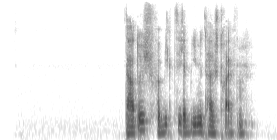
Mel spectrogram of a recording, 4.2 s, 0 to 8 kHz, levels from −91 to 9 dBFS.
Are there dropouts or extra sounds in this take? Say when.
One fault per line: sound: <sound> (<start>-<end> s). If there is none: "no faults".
no faults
